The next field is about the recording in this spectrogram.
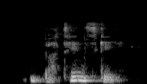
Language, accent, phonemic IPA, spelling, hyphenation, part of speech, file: English, Southern England, /bʌˈtɪnski/, buttinsky, butt‧in‧sky, noun, LL-Q1860 (eng)-buttinsky.wav
- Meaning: One who is prone to butt in, interrupt, or get involved where they are not welcome; a busybody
